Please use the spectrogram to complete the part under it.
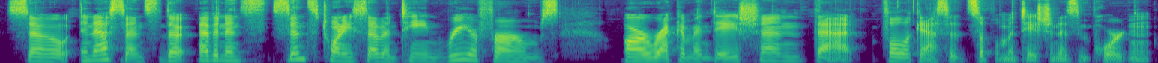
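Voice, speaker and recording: A woman speaking as an expert physician guest in an interview, explaining things in a measured, formal and precise way. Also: medium pitch, fairly even intonation, vocal fry, sharp tone, clean tone, dry recording.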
